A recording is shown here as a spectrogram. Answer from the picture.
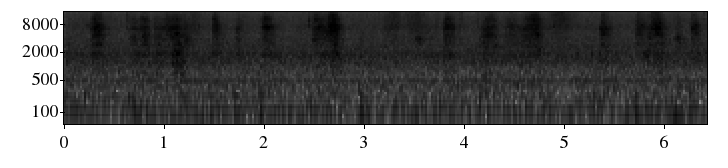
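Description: Marker pen writing on chart paper: a series of faint, short scratchy strokes as the tip moves across the paper.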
